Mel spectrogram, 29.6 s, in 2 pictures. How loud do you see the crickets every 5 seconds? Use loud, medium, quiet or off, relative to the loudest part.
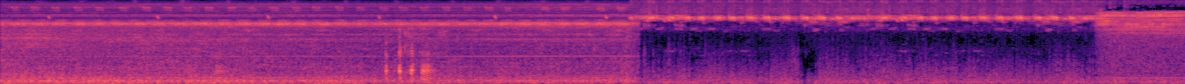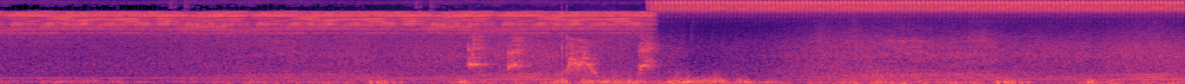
loud, loud, loud, loud, loud, medium.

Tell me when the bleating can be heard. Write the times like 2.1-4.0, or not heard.
not heard.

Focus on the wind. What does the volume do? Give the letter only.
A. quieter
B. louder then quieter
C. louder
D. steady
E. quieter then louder
E.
